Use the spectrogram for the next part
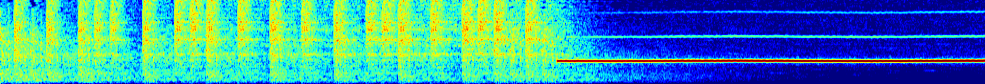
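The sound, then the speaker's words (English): A harsh, rapid crackling burst gives way abruptly to a steady, high-pitched sine test tone that holds at a constant loud level until the end, with no voices. “Sine wave tones at reference level.”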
